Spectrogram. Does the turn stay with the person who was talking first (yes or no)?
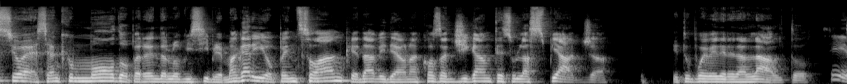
no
